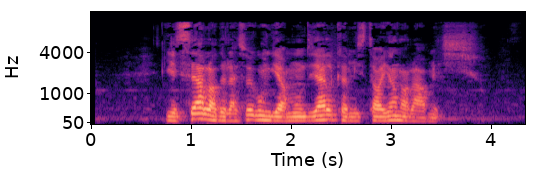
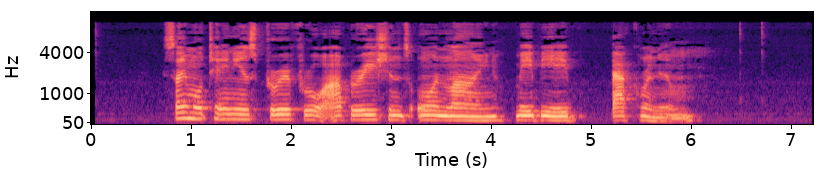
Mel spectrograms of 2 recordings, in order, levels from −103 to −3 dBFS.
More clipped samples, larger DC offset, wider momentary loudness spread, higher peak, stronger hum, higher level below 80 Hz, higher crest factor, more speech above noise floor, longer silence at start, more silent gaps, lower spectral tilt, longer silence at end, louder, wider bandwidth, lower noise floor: neither; neither; first, 17 LU vs 7 LU; second, -6 dBFS vs -2 dBFS; neither; second, -66 dBFS vs -58 dBFS; about the same, 18 dB vs 18 dB; about the same, 37 dB vs 40 dB; about the same, 0.75 s vs 0.75 s; neither; first, -6.5 dB/octave vs -4.5 dB/octave; second, 0.6 s vs 1.2 s; second, -24 LUFS vs -18 LUFS; about the same, 11.5 kHz vs 11.5 kHz; about the same, -61 dBFS vs -58 dBFS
